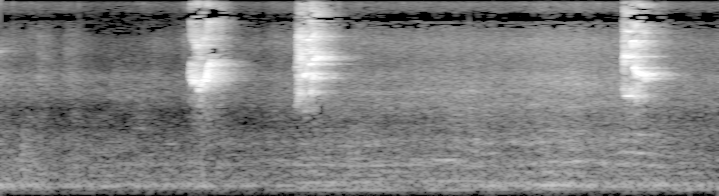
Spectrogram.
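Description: A small bird chirping three times, each chirp short and high, over a steady low hum.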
